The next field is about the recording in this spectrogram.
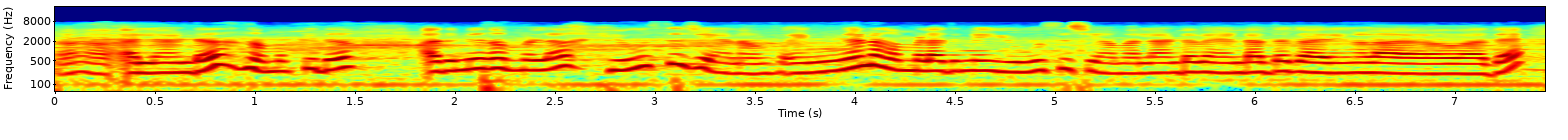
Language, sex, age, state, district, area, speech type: Malayalam, female, 18-30, Kerala, Kollam, rural, spontaneous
